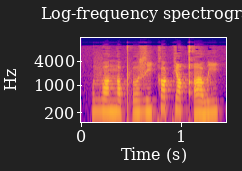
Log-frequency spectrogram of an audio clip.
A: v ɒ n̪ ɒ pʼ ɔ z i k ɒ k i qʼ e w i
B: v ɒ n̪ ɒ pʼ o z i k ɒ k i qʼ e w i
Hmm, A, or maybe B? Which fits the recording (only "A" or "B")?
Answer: B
